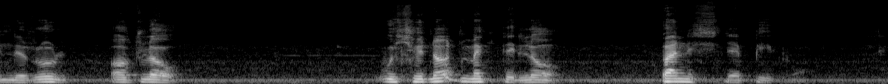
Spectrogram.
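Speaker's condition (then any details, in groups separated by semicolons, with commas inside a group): Neurological disease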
